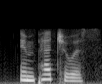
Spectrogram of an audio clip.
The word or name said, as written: impetuous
